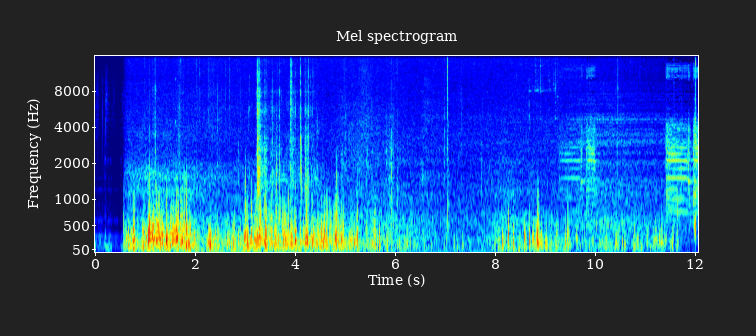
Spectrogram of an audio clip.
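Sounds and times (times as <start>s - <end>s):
wind buffeting microphone: 0.6s - 12.0s.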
